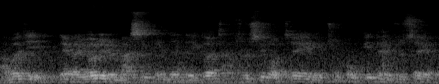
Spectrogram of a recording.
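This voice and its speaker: A man's voice: mid-range voice, a little fast, noisy background, voice pushed down, natural voice. A man voicing a timid young son in a retold Bible story, whiny and pleading. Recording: echoey church hall, distant mic.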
